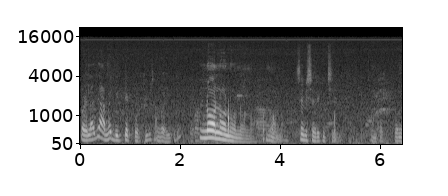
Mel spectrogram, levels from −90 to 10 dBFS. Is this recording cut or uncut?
cut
